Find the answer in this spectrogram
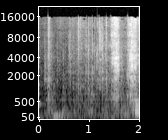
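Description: Wrapping paper on a present crinkling and tearing as it is pulled open by hand, the rustle growing louder in the second half.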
